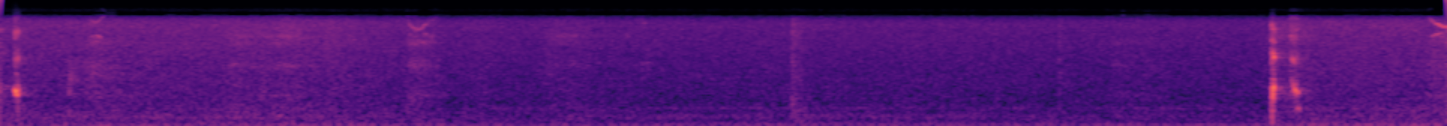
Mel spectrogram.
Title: Baby hiccups!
